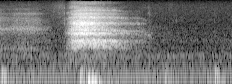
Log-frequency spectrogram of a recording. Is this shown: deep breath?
yes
